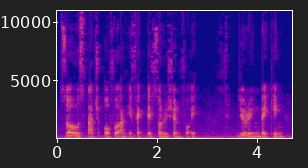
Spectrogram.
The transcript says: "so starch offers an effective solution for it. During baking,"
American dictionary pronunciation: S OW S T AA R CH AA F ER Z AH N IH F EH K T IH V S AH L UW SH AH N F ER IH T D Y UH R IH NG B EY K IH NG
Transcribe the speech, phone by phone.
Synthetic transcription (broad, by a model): S OW S T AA CH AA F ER AH N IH F EH K T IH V S AH L UW SH AH N F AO IH T D Y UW R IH NG B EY K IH NG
